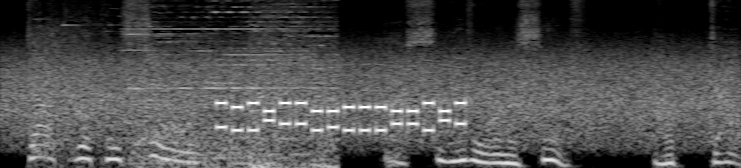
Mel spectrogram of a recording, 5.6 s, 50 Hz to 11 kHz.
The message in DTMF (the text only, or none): 623*9914222773*9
